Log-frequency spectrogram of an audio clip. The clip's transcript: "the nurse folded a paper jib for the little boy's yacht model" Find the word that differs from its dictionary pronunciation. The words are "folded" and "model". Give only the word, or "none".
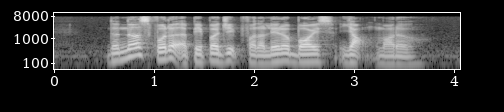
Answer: folded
